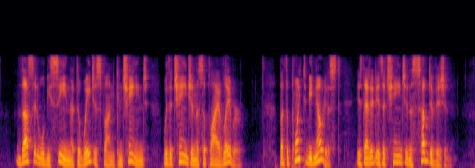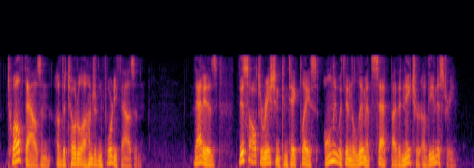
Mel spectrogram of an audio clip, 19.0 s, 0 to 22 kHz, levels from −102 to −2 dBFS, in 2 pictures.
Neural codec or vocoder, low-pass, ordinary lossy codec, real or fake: none; 5.4 kHz; MP3, 48 kbps; real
